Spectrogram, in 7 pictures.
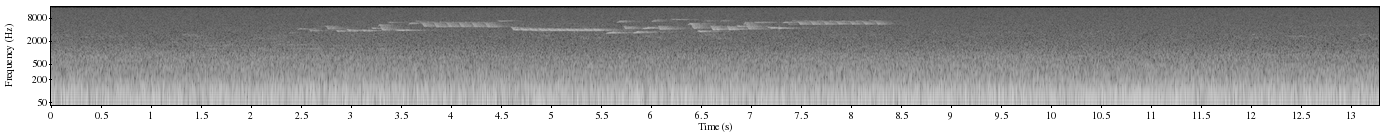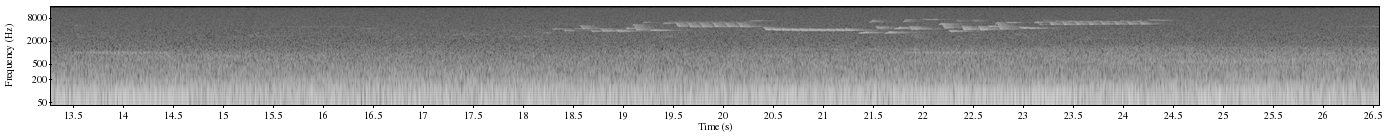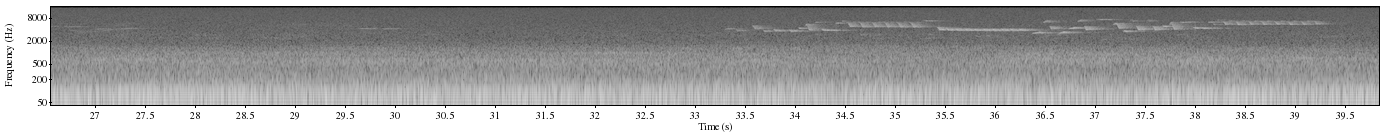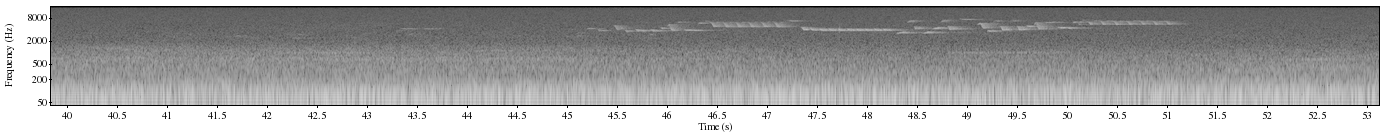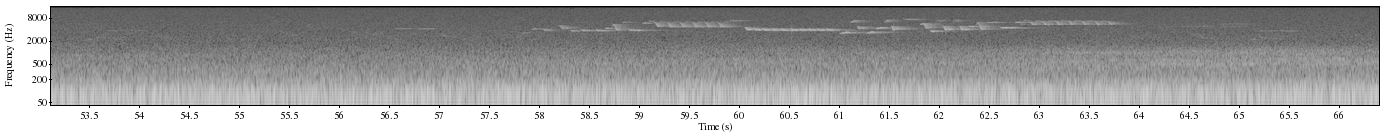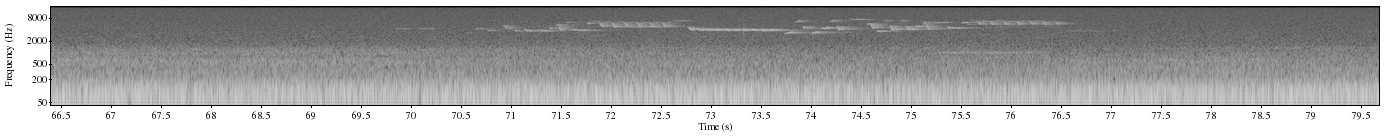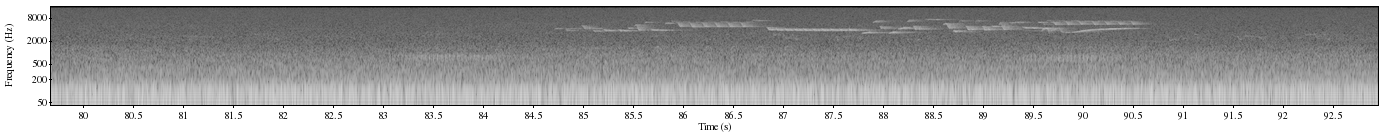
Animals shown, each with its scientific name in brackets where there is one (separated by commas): Eastern Wood-Pewee (Contopus virens), Hairy Woodpecker (Dryobates villosus), Black-throated Green Warbler (Setophaga virens), American Robin (Turdus migratorius), Winter Wren (Troglodytes hiemalis)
